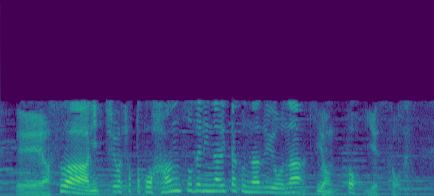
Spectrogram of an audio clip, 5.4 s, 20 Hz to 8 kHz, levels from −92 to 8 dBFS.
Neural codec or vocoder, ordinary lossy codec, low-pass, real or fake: none; AAC, 16 kbps; 7.2 kHz; real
